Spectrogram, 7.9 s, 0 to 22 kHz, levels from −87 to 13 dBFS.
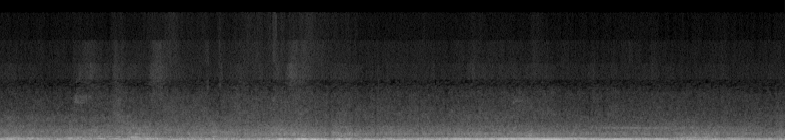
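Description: An everyday-sound recording carries plainly audible Opus compression throughout, likely from low-bitrate encoding that fits about 16 kbps in hybrid mode: textures turn hoarse, grainy and rough. A spectrogram shows smeared, noise-filled bands reaching only to 20.1 kHz.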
